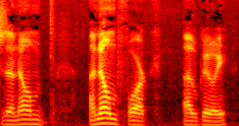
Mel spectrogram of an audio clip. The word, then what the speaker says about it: GUI: You gotta graphical user interface, GUI, G-U-I, GUI. Trust me, you'll see people spell it GUI too. A lot of times, like goo, G-O-O, then E-Y-E.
